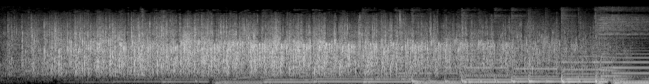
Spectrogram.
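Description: Applause of many people clapping, loudest in the first seconds, while music with a steady bass line and keyboard notes comes in beneath it and grows until the music takes over near the end.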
